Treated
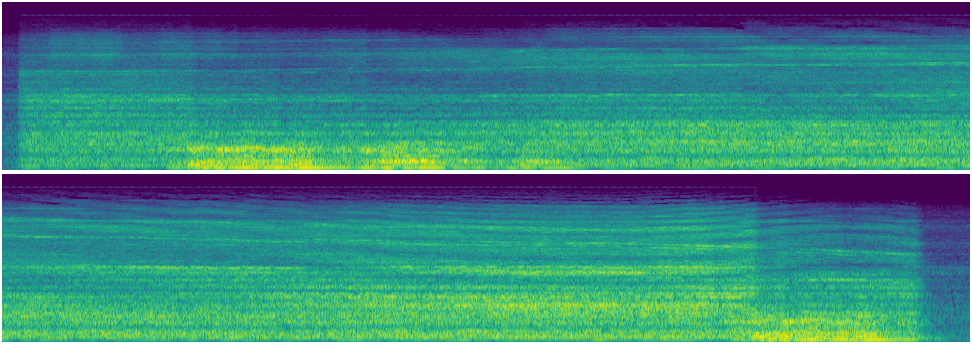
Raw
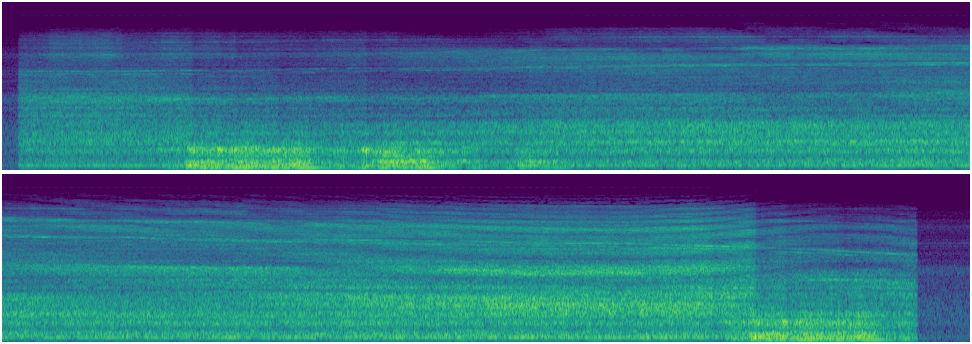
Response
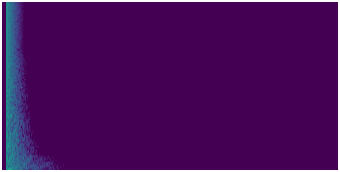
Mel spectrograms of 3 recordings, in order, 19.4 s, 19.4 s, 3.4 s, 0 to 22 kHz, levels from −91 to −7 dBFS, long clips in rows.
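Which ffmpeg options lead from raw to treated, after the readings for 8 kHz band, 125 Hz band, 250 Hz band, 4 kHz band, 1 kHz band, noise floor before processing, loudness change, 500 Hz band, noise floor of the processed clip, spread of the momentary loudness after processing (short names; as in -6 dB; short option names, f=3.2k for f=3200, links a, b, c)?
+8.5 dB, +10.0 dB, +12.0 dB, +9.0 dB, +10.0 dB, -36 dBFS, +10.0 dB, +10.0 dB, -26 dBFS, 9 LU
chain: -filter_complex "[1:a]atrim=start_sample=2205[a];[0:a][a]afir=irnorm=-1:irlink=0,volume=6.5dB"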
